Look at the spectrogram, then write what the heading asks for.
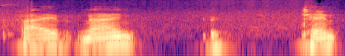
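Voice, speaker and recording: A wounded night watchman in a vintage radio play, speech dragging terribly slowly. He is weak and hurting, groaning out broken fragments, and the old recording sounds dull and muffled. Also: medium pitch, steady tone. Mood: weak, straining. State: weak, in pain, struggling to speak. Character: badly injured watchman, barely conscious, weak and pained. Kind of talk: old-time radio drama acting.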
